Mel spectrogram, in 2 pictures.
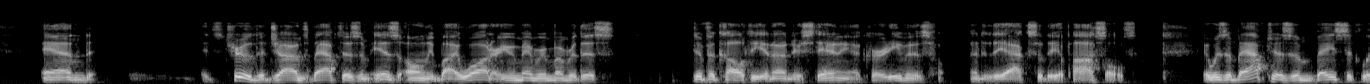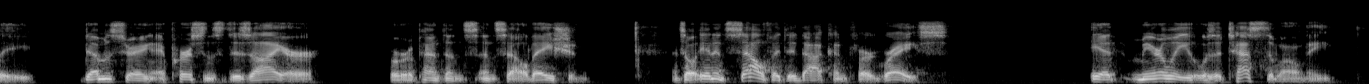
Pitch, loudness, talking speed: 95 Hz, -20 LUFS, 115 wpm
